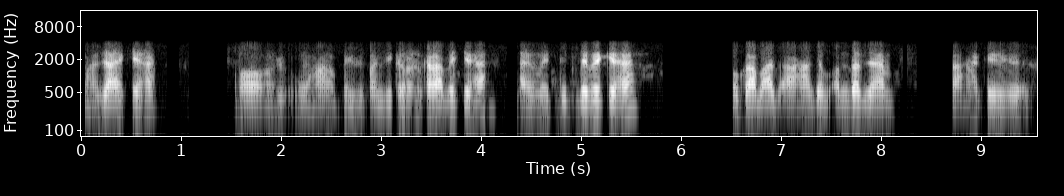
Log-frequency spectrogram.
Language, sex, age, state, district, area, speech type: Maithili, male, 30-45, Bihar, Sitamarhi, rural, conversation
